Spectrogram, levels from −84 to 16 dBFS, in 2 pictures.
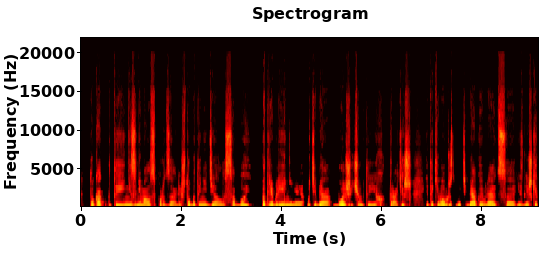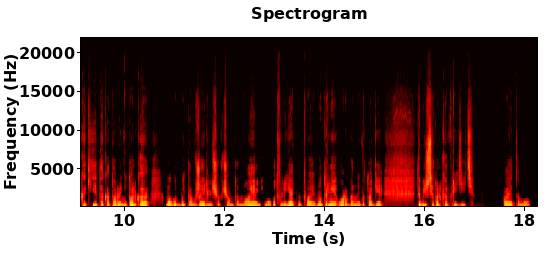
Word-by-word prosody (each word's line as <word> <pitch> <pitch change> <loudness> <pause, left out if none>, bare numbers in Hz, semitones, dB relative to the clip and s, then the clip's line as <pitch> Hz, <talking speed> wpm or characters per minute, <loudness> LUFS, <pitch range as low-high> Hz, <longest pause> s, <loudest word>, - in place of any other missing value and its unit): то 140 - +1
как 160 +3 +3
бы - - -12
ты 165 -2 +1
ни 155 0 +4
занималась 150 -2 +1
в - - -3
спортзале, 120 -7 -6
что 145 +7 -1
бы 135 0 0
ты 135 - -2
ни 140 0 +2
делала 120 -2 -2
с - - -3
собой, 220 - 0 0.2
потребление 145 -6 +3
у 130 - -5
тебя 125 -4 +1
больше, 130 0 +4
чем 125 0 -2
ты 125 - -4
их 115 -2 -6
тратишь. 135 - -3 0.3
И - - -8
таким 135 +2 0
образом 210 - +1
у - - 0
тебя 140 +10 +2
появляются 130 -2 +1
излишки 135 - -2
какие-то, 210 -1 -1
которые 135 -2 0
не 120 0 0
только 185 - +4 0.3
могут 125 -3 +2
быть, 120 -2 -1
там, 120 -1 -3
в 115 - -4
жире 135 +4 +5
или 115 - -3
ещё 115 +3 -5
в - - -24
чём-то, 120 -2 -6
но 135 - +1
и - - +6
они 145 -4 +3
могут 150 -3 -4
влиять 135 +2 +1
на 125 - -5
твои 125 -2 -1
внутренние 170 - +4
органы. 145 -5 0
В 115 - -8
итоге 140 0 -2 0.7
ты - - +4
будешь 165 -3 +2
себе 130 - 0
только 135 -2 -1
вредить. 110 -2 -6 0.6
Поэтому 125 -2 -2
135 Hz, 195 wpm, -24 LUFS, 120-150 Hz, 0.7 s, и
